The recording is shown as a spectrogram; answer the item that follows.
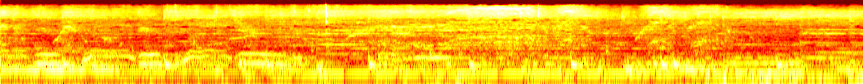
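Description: Music playing on a radio, with a steady bass line and changing held notes.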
